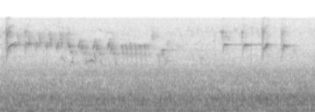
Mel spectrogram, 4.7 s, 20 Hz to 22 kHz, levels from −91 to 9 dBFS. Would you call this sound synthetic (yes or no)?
no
